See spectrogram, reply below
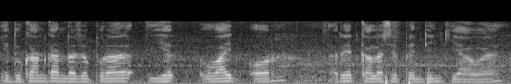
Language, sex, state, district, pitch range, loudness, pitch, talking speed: Hindi, male, Arunachal Pradesh, Papum Pare, 135-145 Hz, -17 LUFS, 135 Hz, 165 wpm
